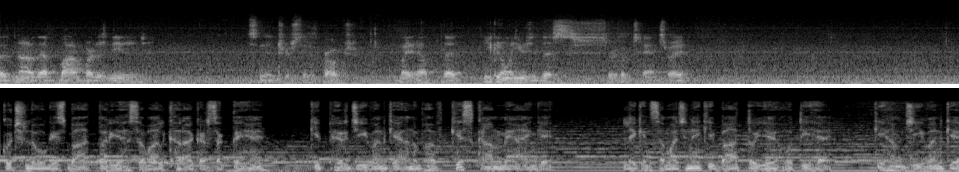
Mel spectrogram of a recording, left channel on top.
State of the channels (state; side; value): different; both; correlation 0.01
